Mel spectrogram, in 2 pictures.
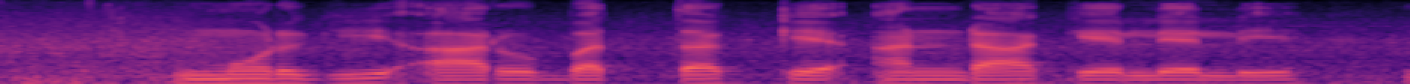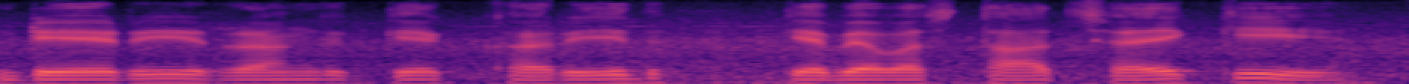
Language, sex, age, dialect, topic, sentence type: Maithili, male, 51-55, Angika, agriculture, question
